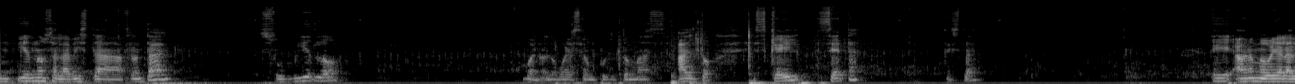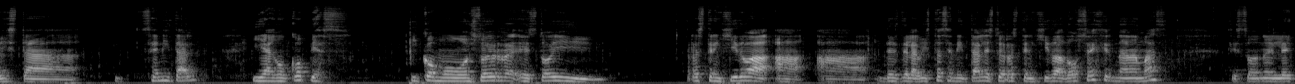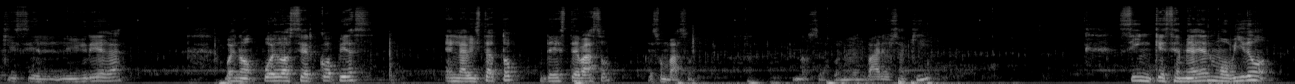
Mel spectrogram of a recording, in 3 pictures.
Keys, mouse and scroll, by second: 1.0 click, 5.5 s, 6.0 z, 6.7 Escape, 7.5 s, 8.0 z, 11.4 middle click, 11.9 scroll down 1, 14.6 click, 28.1 alt+Tab, 30.6 scroll down 1, 30.8 scroll up 1, 33.2 click, 33.6 shift+d, 34.3 shift+d, 35.0 shift+d, 36.3 middle click, 38.0 click, 38.2 middle click.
